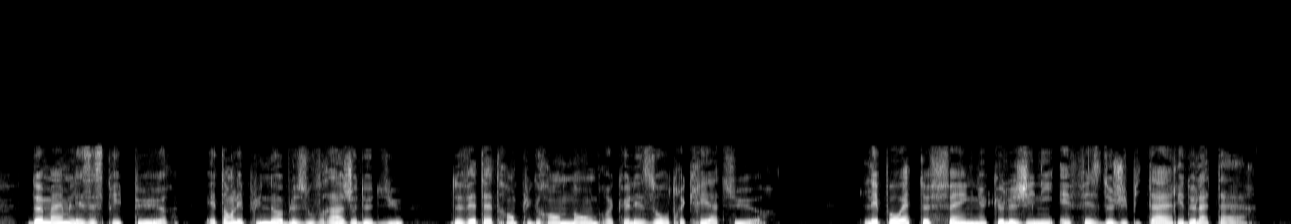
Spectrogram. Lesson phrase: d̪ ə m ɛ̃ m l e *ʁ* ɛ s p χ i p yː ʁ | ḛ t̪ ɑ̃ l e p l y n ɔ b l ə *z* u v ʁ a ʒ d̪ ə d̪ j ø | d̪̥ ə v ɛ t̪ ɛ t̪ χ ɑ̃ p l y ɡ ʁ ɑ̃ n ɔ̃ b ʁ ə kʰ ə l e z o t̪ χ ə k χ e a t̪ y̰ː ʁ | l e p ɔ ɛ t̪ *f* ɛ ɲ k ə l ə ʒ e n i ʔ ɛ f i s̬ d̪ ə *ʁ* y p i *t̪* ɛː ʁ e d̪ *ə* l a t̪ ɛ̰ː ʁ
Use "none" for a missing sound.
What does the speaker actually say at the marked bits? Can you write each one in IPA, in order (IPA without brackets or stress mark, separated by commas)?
z, z, f, ʒ, t̪, ə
